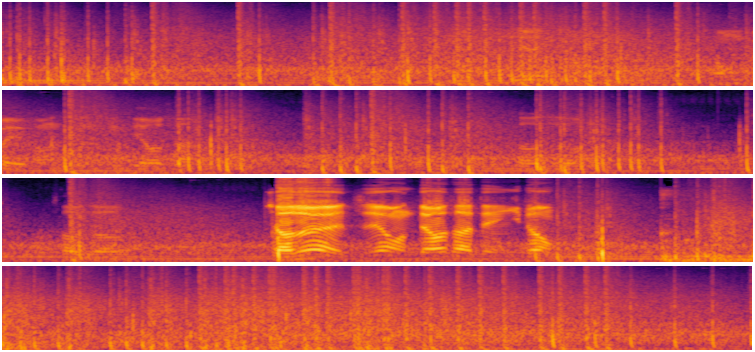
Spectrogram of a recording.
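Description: Rifles fire in sharp, rapid shots.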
